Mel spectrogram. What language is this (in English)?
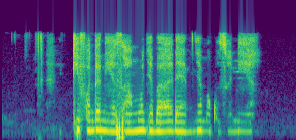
Swahili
